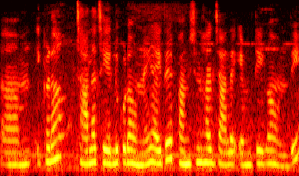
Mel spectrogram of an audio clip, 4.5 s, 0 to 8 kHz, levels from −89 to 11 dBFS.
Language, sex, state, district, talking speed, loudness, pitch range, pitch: Telugu, female, Telangana, Nalgonda, 160 wpm, -15 LUFS, 210-235 Hz, 220 Hz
